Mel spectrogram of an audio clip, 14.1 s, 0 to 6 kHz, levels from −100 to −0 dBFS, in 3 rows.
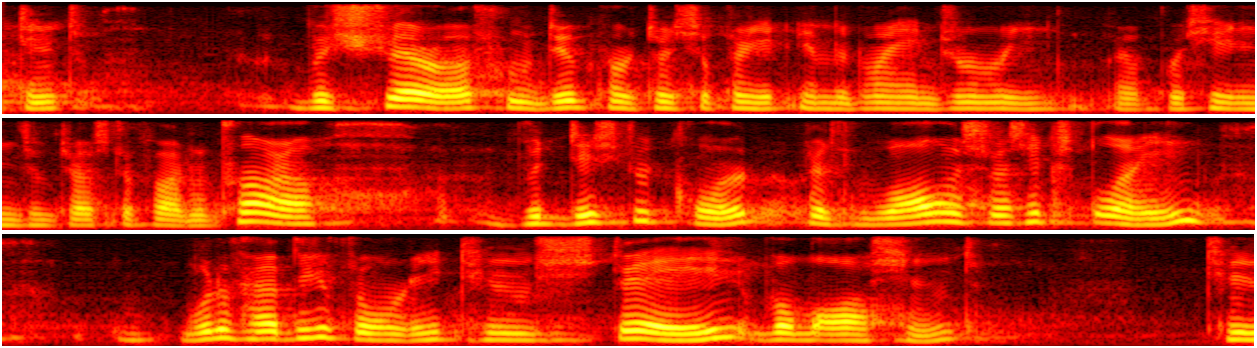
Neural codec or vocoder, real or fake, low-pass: autoencoder, 22.05 kHz, a latent of 192 numbers a frame, VITS, trained on one speaker; fake; 5.4 kHz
